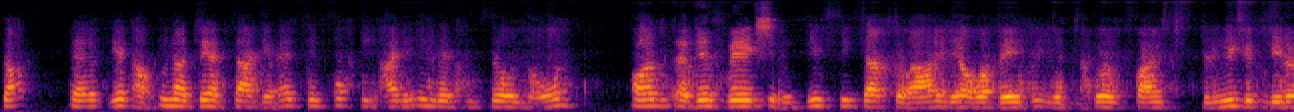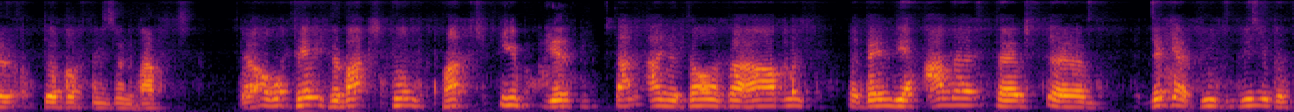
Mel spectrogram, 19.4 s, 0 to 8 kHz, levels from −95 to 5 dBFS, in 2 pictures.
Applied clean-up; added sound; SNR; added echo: neural mask model DeepFilterNet 3.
